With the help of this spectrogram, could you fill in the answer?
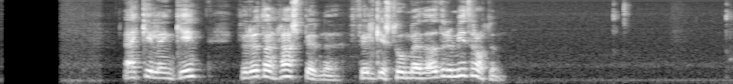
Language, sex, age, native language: Icelandic, male, 60-69, Icelandic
